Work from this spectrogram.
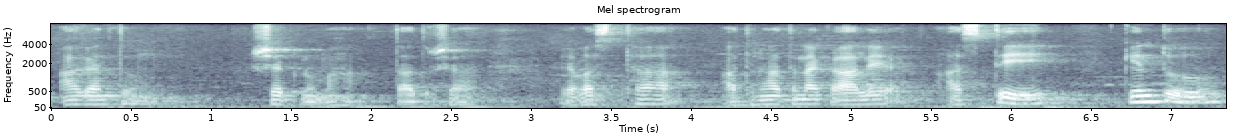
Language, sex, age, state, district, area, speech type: Sanskrit, male, 30-45, Telangana, Hyderabad, urban, spontaneous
